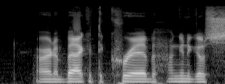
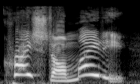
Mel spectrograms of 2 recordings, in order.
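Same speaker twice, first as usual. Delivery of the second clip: loud, high, slow "Christ almighty!"; a real jolt of disbelief; shocked cry; 7 dB louder, slower than usual. Real, not acted. Gamer reacting to a tiny driver with a loud, slow cry.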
